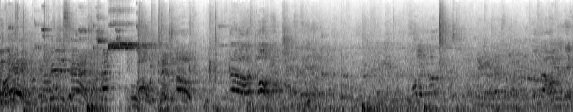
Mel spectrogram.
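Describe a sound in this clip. A crowd of spectators talks and calls out in a large echoing gym.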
